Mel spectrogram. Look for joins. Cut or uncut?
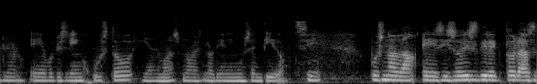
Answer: cut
